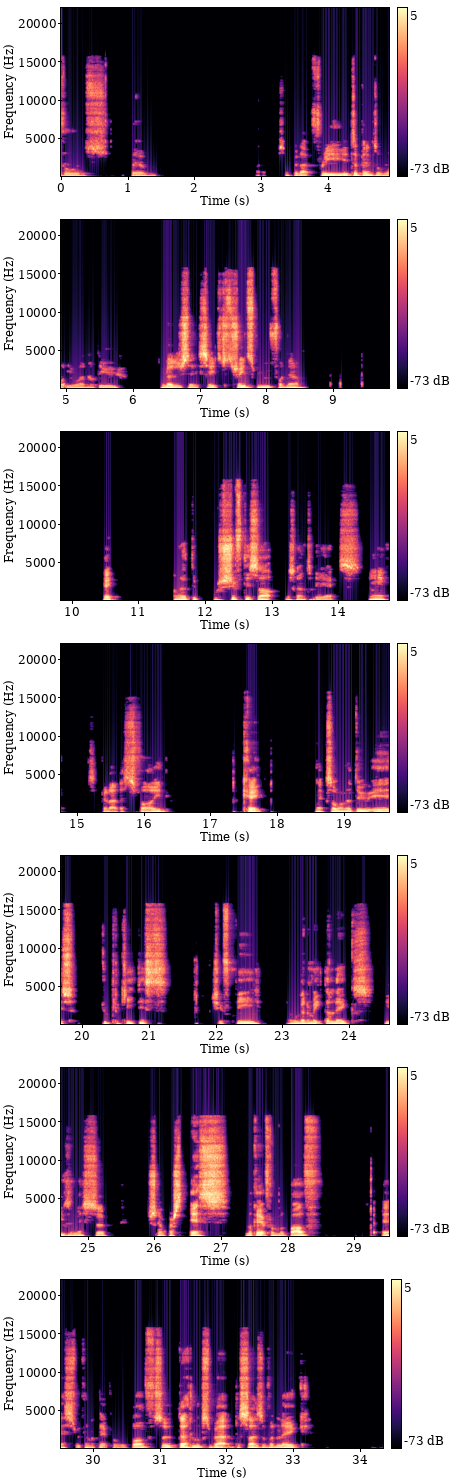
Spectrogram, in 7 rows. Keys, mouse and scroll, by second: 2.6 click, 2.9 click, 4.8-5.7 middle drag, 6.0-6.9 right drag, 7.7 middle click, 8.4 click, 9.6 click, 10.6-12.2 drag, 12.9 click, 14.3-16.0 drag, 16.3-17.1 middle drag, 17.3 shift+middle drag, 17.8 middle click, 21.4 shift+d, 25.0 s, 27.5 click, 29.0 s, 32.2-34.3 drag.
